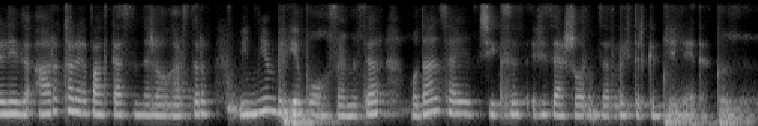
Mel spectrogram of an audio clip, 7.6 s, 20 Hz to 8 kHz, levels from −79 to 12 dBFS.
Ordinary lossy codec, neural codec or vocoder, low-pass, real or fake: none; codec, 24 kHz, 0.9 kbps, WavTokenizer, large speech release; 7.2 kHz; fake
